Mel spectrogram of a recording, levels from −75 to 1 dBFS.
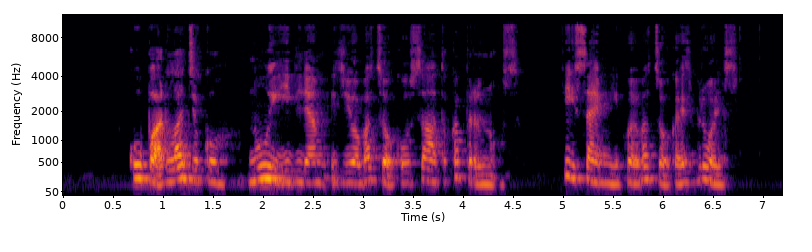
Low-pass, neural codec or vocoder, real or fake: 9.9 kHz; none; real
